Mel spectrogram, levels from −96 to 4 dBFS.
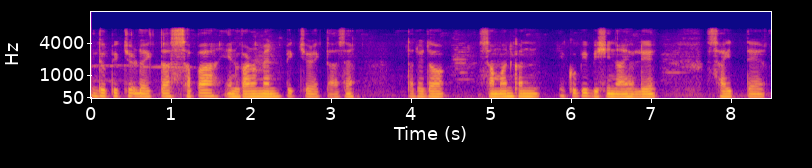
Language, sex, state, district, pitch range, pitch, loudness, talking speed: Nagamese, male, Nagaland, Dimapur, 105-120 Hz, 110 Hz, -19 LUFS, 125 wpm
